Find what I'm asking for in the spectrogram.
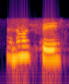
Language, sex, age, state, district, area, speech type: Sanskrit, female, 60+, Karnataka, Dakshina Kannada, urban, conversation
